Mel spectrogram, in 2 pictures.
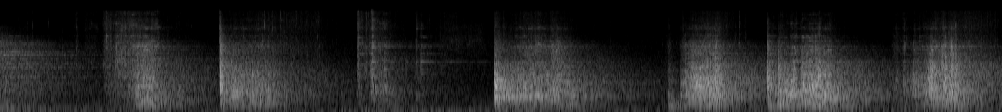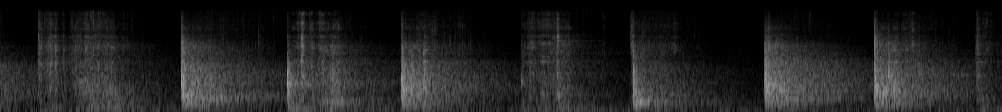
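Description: Steel cleaning rod scraping ash and coals back and forth across the grate inside a wood furnace's firebox, in repeated rasping strokes about one a second. The ash is being sifted over the grate holes so the fine ash falls through into the ash drawer below.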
